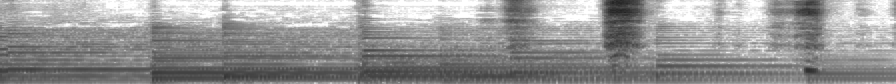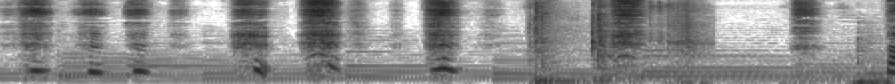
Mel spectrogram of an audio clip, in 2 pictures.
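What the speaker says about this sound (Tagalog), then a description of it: "Narinig ko po kasi kayong umiiyak." A woman cries in a radio drama, with shaky gasping sobs and whimpers breaking out in bursts over a soft musical backing, close and fairly loud.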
